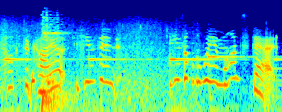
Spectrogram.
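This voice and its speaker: High-voiced, sarcastic woman game streamer. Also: animated, takes it slowly. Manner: sarcastic, quippy. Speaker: game streamer commenting on play. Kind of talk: casual joking commentary. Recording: dull mic with game music behind.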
